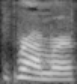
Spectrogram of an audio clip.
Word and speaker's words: Brummer: Did I pronounce that correctly? Brummer, but that's Brummer.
